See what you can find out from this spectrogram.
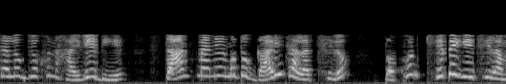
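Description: AAC compression throughout: nothing remains above 4 kHz, and the speech is dull, smeared and warbling, likely from AAC-LC squeezed to a bitrate near 16 kbps.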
